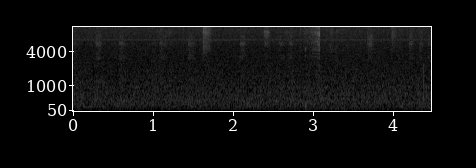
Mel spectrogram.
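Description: Marker pen writing on paper: a few faint, short strokes against near-silent room tone.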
